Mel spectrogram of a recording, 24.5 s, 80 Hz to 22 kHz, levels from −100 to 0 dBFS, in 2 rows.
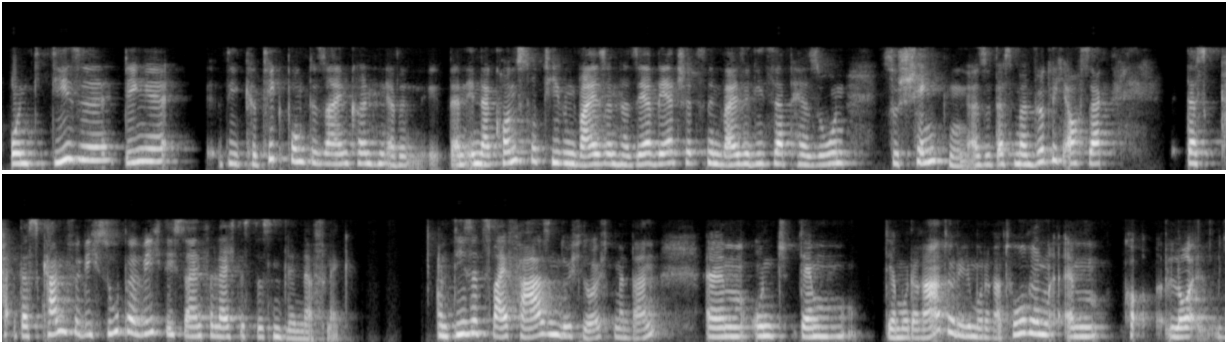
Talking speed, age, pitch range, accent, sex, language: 140 wpm, 20-39, 210-255 Hz, German, female, German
